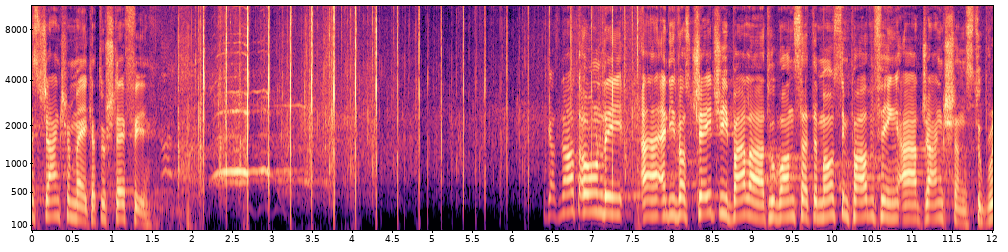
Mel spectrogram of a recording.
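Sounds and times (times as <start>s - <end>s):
audience applause: 1.8s - 8.0s.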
